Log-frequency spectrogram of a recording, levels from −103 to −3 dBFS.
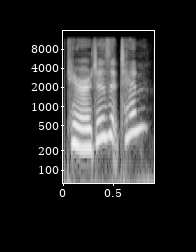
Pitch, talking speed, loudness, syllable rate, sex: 305 Hz, 195 wpm, -16 LUFS, 6.8 syllables/s, female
